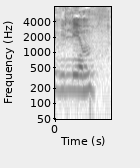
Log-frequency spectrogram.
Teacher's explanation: Don't forget the S at the end. It's pronounced like a Z because it comes after the M, which is a voiced consonant.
